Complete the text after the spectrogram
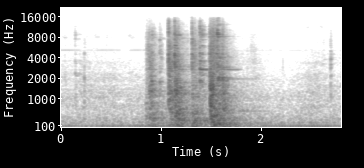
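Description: Metal scrap clatters and rattles as it is pulled from a bin.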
